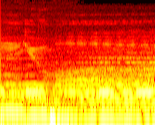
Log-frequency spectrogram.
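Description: A male singer performing live into a microphone, holding long notes with a wavering pitch over a steady instrumental accompaniment.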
